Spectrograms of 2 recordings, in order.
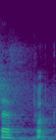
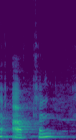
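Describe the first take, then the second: First: एप्पल said as Äpfel, opening on "eh"; umlaut vowel. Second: एप्पल said as Apfel, opening on "ah"; plain आ vowel. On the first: Teacher giving the umlaut plural, एप्पल with "eh" first. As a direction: begin एप्पल with a short "eh" sound. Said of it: "उस पे umlaut लगा देते हैं". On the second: Teacher giving the singular for apple, एप्पल with "ah" first. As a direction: begin एप्पल with an open "ah" sound. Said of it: "वो ये वाला आ होता है". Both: Shown as a demonstration.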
